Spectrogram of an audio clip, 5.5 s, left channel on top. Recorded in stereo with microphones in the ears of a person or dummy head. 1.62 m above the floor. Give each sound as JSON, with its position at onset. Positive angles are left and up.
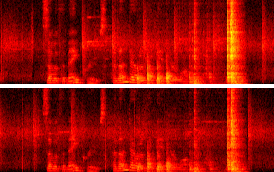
{"t": 0.8, "sound": "a woman speaking", "side_deg": 0, "distance_m": 0.5}
{"t": 2.7, "sound": "knocking", "side_deg": 55, "distance_m": 1.0}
